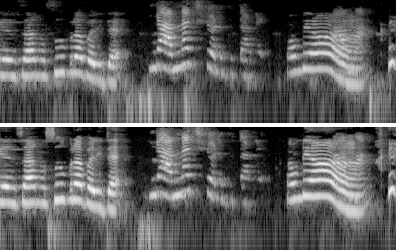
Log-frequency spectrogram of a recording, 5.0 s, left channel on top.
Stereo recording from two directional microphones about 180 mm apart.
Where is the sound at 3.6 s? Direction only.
35° right (ahead or behind).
